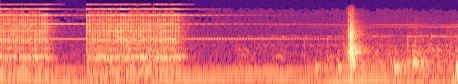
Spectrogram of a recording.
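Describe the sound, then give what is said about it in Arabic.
A telephone rings in two bright electronic bursts with a short gap between them, then falls quiet before a single brief sharp sound. “سيب التليفون، انا اللي هرد.”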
